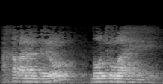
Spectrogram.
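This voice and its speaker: A man preaching a Sunday sermon as pastor. He tells stories, asks the congregation questions and acts out quoted lines in a softer, slower voice. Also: mid-range voice. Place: church sanctuary. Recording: echoey church hall, mic at a distance, dull sound.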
